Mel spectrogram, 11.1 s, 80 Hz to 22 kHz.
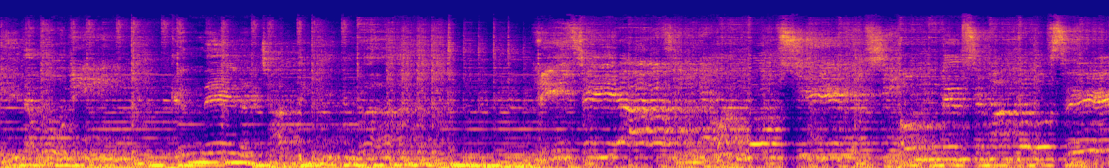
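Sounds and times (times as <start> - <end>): man singing pop song: 0.0 - 4.6, 5.3 - 11.0
backing band track: 0.0 - 11.0.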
